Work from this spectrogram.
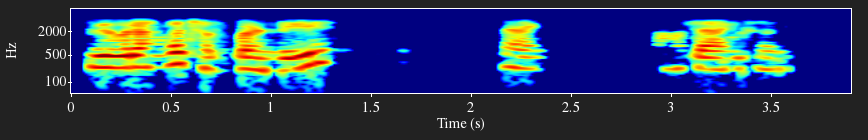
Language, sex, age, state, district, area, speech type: Telugu, female, 18-30, Andhra Pradesh, Bapatla, urban, conversation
